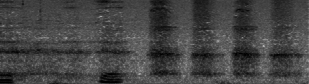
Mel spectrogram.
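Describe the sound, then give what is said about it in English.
A person demonstrates shallow panting: after a brief voiced sound, four quick, airy breaths follow in a steady rhythm, fairly soft. “Often sleepiness is associated with a kind of shallow panting.”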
